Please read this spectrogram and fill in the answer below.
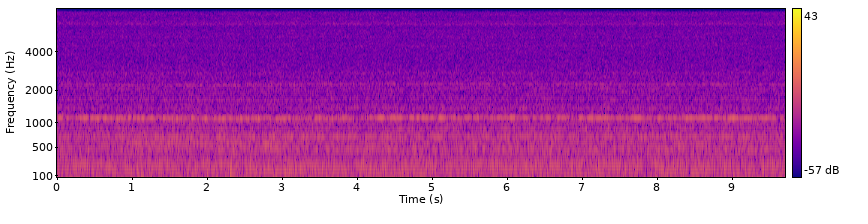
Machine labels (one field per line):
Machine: fan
